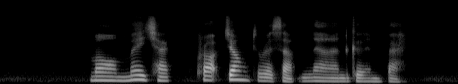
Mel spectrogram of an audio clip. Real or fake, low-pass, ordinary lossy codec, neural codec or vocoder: fake; 9.9 kHz; none; codec, 24 kHz, 0.9 kbps, WavTokenizer, large speech release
